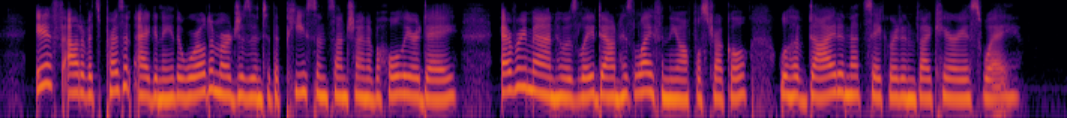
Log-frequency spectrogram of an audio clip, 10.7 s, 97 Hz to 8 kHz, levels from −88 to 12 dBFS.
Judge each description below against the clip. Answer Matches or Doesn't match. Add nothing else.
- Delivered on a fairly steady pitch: Matches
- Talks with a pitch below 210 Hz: Doesn't match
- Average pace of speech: Doesn't match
